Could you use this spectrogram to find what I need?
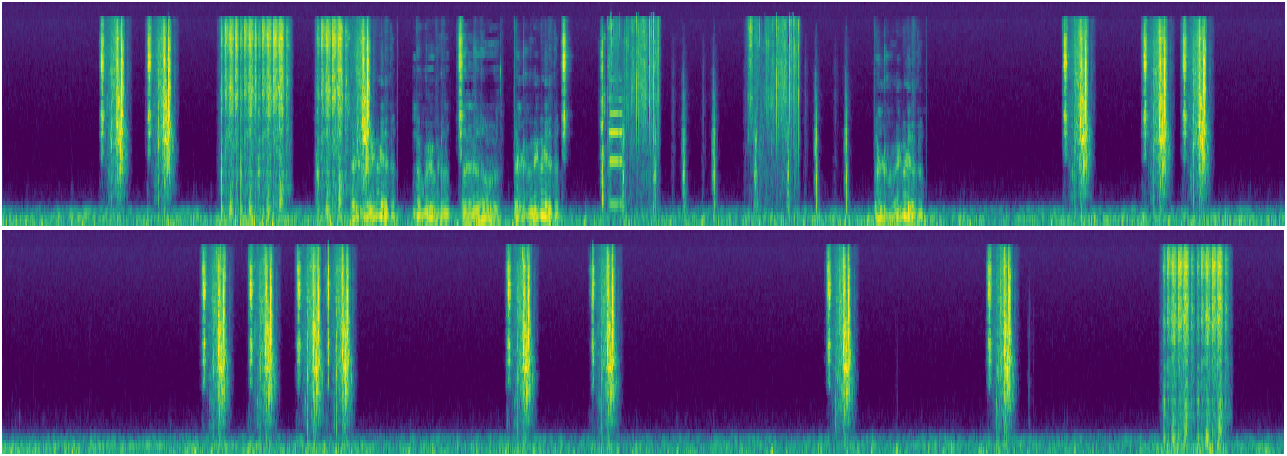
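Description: Short soft clicks sound now and then as game menus open and close.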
